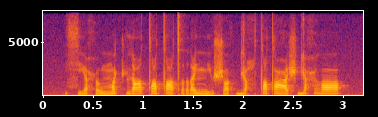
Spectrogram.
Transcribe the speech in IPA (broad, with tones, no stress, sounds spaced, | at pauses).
sʲ e˩˧ ħ u˩˧ m ɒ˥ t͡ʃ lʲ u˧˥ tˤ u˥ tˤ æ˩ tˤ r i˧˥ nʲ u˩˧ ʃ ɒ˧ θ ɡʲ u˧˥ ħ tˤ o˥ tˤ ʕ i˧ ʃ ɡ i˥ ħ ɦ ɒ˥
